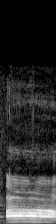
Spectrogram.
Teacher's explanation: अगर आप आ बोल रहे हैं पूरा मुंह खुलेगा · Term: विवृत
